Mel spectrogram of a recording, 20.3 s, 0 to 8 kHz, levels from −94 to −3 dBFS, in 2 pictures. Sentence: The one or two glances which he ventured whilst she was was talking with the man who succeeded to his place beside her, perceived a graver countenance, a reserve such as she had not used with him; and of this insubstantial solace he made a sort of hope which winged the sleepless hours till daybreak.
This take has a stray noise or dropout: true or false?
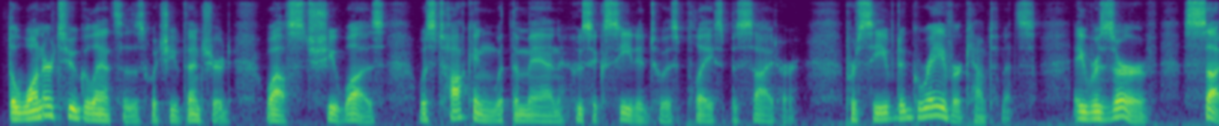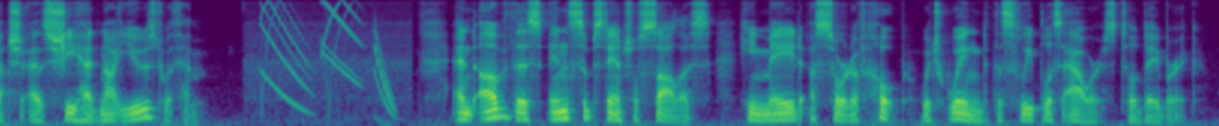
true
